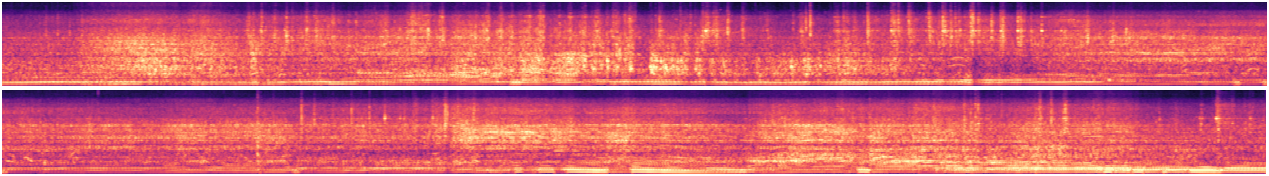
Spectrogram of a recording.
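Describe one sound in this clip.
A truck engine revs hard, rising and falling in pitch.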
